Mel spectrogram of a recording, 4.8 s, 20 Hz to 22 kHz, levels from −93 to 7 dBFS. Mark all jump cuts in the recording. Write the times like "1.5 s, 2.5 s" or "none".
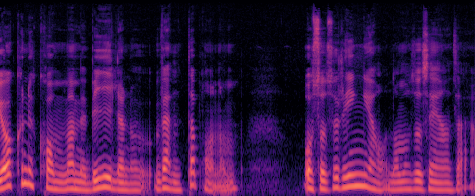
none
